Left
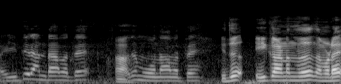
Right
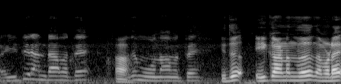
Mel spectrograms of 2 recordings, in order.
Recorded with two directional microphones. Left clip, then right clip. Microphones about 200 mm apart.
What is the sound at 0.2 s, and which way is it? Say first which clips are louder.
Speech: left 1 dB; 35° left (ahead or behind).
